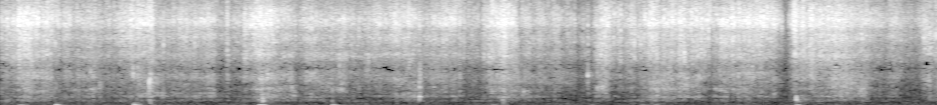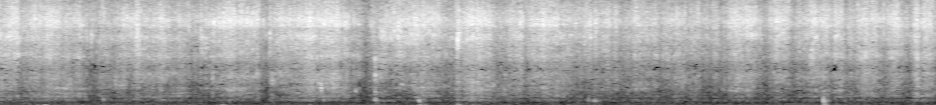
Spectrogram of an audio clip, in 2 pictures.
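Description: Plastic-gloved hands mixing sliced pork in soy sauce marinade in a metal bowl: wet squishing of meat and gloves, with irregular soft knocks and clicks as the pieces hit the bowl.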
